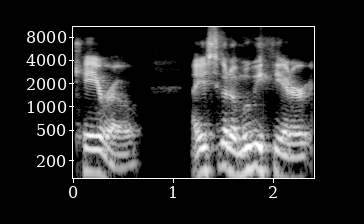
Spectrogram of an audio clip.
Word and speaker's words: Cairo: town called cairo it's spelled cairo but it's pronounced cairo i used to go to a movie theater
